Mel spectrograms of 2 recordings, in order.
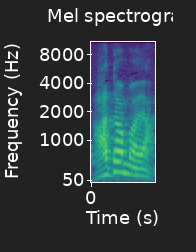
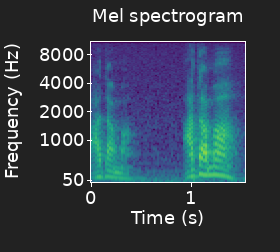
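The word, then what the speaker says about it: אדמה: 그래서 히브리어로 아담이라는 게 아다마야. 아다마. 히브리 발음입니다.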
